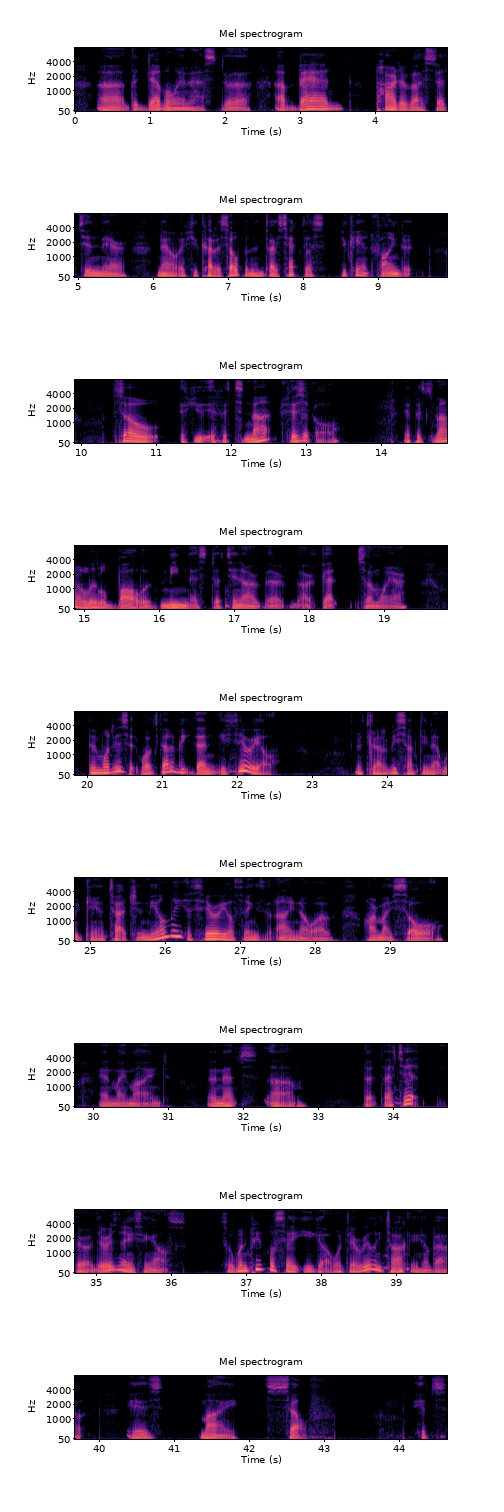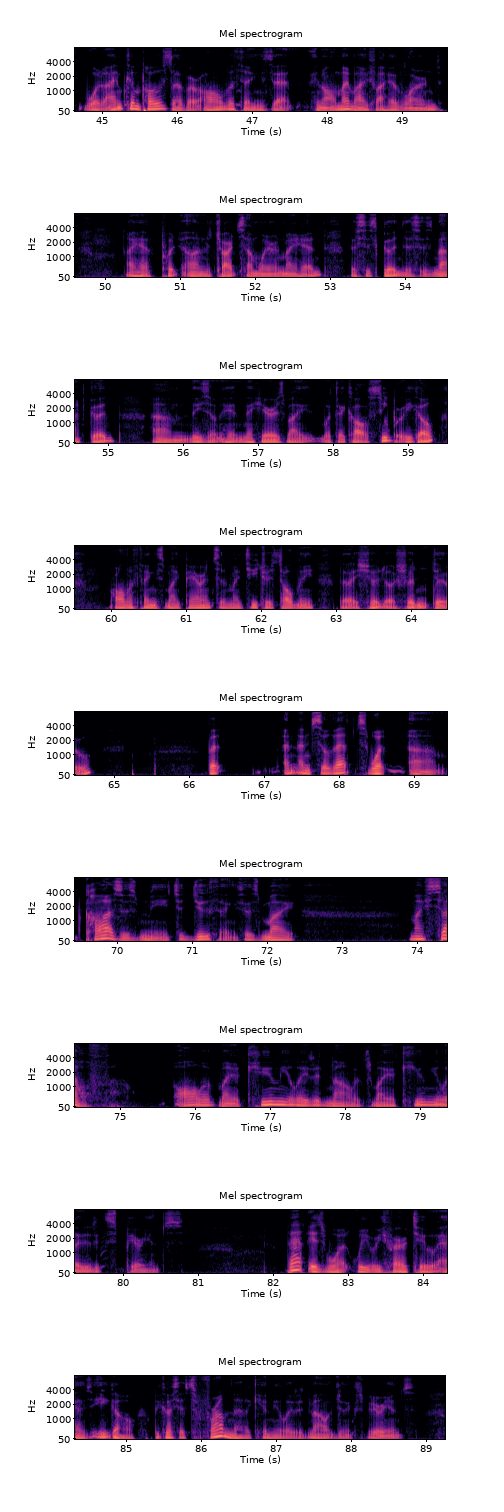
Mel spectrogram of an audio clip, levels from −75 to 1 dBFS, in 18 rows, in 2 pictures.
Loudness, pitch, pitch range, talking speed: -28 LUFS, 100 Hz, 90-115 Hz, 140 wpm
